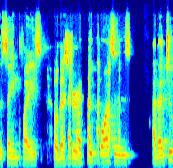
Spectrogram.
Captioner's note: laughing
